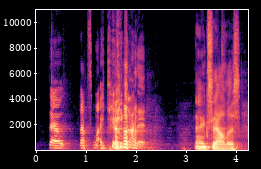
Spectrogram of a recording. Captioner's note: panelists chuckling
